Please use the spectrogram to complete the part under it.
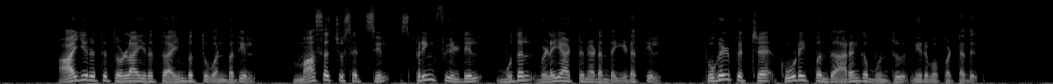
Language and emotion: Tamil, neutral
